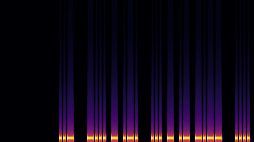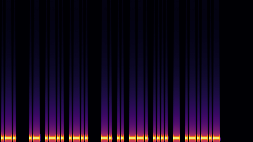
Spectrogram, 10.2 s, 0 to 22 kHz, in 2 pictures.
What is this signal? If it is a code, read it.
Morse code, heard as a keyed tone, about 29 wpm, 700 Hz. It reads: U BTR STAY HR ALL NIGHT.
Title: Sentences from Top 500 Words and Abbreviations 30wpm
